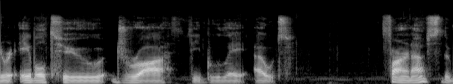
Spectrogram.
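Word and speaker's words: bulette: And we were cut, as he was coming back, was cut off by is it a boulet or a boulette? I think it's pronounced boulet. Boulet.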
